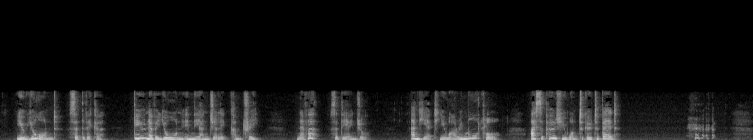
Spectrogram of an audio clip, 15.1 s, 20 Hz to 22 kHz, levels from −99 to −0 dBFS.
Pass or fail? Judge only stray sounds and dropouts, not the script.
fail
